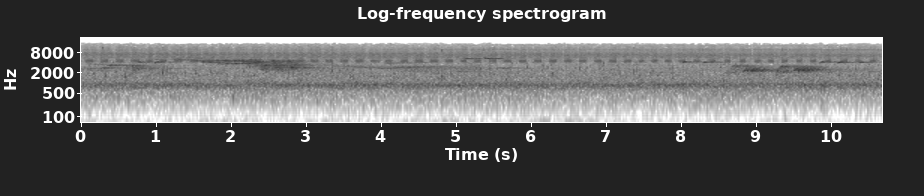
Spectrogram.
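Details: Cicadas at a Japanese temple: a thin, rapidly pulsing buzz held steadily throughout, over a constant wash of flowing water, with a few brief whistled sweeps near the start and end.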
